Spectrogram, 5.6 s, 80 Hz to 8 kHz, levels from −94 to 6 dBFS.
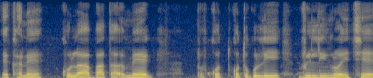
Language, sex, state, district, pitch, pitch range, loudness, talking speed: Bengali, male, Tripura, Unakoti, 165 Hz, 160-165 Hz, -15 LUFS, 85 wpm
